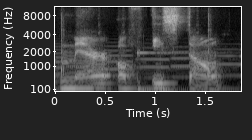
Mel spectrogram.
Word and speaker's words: Mare of Easttown: Chegou chegando uh, é, Mare of Easttown.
